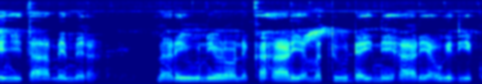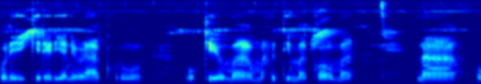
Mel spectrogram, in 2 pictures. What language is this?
Kikuyu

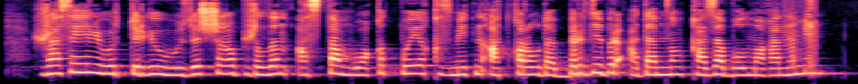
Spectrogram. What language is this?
Kazakh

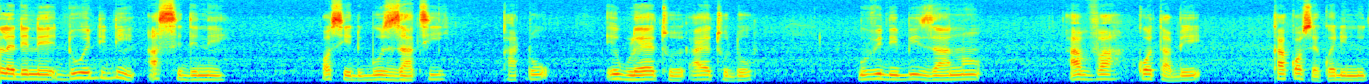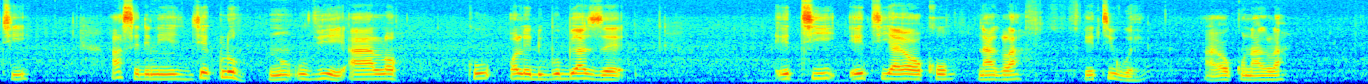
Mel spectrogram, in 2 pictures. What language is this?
Ikposo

